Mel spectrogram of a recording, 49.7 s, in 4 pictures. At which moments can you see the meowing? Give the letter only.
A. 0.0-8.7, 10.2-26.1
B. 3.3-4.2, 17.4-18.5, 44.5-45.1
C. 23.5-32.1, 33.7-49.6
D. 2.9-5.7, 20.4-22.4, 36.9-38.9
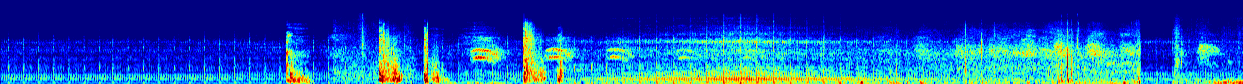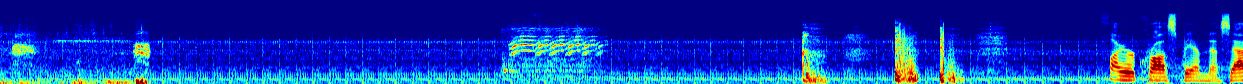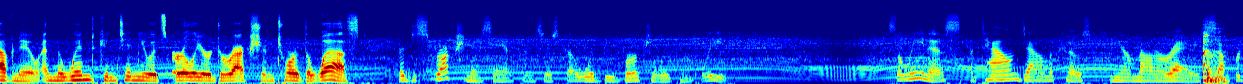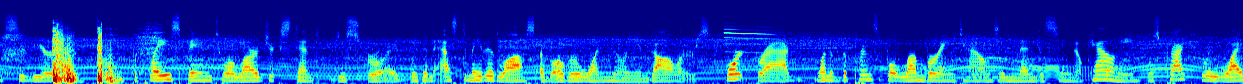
B.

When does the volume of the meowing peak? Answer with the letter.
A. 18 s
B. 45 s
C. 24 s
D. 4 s
A.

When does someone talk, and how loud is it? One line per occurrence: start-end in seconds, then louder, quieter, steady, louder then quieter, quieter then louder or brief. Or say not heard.
23.5-32.1 quieter
33.7-49.6 steady.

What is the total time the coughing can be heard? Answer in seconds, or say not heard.
7 s.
